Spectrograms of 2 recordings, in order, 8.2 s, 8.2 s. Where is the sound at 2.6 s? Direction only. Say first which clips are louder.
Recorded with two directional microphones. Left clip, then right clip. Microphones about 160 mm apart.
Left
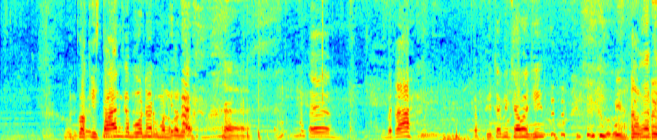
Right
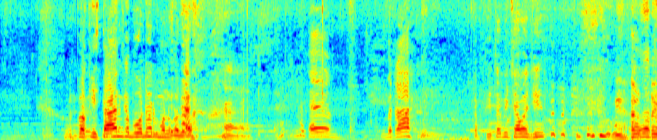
Left 6 dB; 70° left (ahead or behind).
